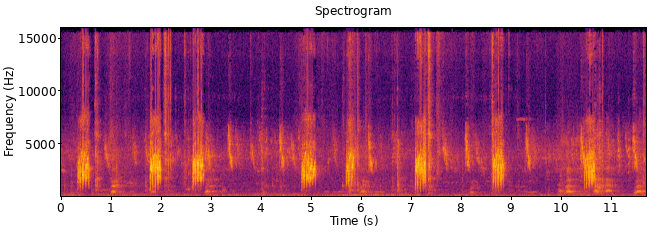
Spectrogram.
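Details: Female common myna calling with a steady series of rasping, harsh squawks, roughly one every second or two, over low background noise.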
